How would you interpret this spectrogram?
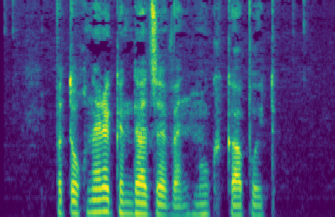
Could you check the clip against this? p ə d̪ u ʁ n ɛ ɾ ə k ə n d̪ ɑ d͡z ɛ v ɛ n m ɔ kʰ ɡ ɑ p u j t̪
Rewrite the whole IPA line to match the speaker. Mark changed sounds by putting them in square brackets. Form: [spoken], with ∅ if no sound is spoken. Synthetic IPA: p ə [t̪] u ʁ n ɛ ɾ ə [ɡ] ə n d̪ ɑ d͡z ɛ v ɛ n m [u] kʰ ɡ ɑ p u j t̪

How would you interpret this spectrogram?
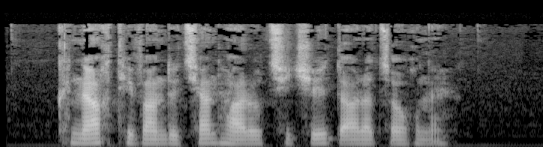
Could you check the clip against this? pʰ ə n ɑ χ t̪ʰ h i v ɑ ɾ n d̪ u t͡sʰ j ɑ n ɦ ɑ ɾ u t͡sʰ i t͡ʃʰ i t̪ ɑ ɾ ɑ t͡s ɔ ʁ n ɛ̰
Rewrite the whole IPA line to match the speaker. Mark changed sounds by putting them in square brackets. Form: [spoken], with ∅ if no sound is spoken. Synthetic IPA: [kʰ] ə n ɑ χ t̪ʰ h i v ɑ [∅] n d̪ u t͡sʰ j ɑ n ɦ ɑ ɾ u t͡sʰ i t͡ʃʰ i t̪ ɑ ɾ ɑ t͡s ɔ ʁ n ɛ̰

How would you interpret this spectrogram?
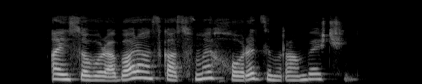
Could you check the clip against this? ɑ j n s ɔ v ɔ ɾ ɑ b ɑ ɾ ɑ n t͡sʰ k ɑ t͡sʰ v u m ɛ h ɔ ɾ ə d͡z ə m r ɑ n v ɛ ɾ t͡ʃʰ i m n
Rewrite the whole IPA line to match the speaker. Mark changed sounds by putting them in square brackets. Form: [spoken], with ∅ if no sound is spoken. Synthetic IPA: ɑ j n s ɔ v ɔ ɾ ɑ b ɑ ɾ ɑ n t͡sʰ k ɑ t͡sʰ v u m ɛ [χ] ɔ ɾ ə d͡z ə m r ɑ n v ɛ ɾ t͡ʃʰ i [∅] n

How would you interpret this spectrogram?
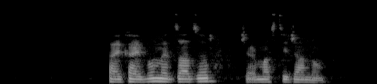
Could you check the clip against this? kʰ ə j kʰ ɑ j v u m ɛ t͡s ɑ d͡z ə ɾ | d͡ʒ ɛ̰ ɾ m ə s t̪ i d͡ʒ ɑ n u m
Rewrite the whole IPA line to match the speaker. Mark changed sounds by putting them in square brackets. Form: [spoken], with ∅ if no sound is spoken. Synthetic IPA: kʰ [ɑ] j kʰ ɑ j v u m ɛ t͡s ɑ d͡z ə ɾ | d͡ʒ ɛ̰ ɾ m [ɑ] s t̪ i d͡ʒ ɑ n u m

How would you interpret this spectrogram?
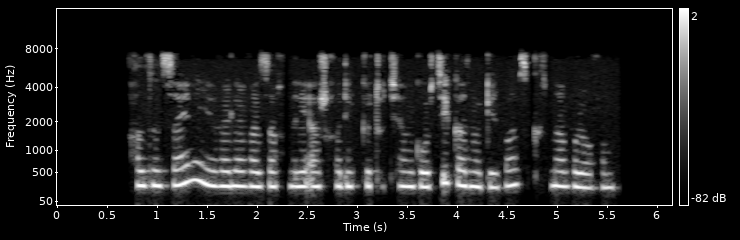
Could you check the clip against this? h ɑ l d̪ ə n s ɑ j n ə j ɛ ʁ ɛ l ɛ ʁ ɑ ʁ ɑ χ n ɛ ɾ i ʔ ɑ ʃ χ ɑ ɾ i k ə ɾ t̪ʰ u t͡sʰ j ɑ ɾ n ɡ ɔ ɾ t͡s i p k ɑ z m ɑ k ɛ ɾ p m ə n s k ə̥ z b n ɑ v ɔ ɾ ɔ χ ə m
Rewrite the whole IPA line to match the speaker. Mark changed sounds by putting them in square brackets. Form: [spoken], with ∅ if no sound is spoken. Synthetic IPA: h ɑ l d̪ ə n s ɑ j n ə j ɛ ʁ ɛ l ɛ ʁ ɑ [z] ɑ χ n ɛ ɾ i ʔ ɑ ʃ χ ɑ ɾ i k ə ɾ t̪ʰ u t͡sʰ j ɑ [∅] n ɡ ɔ ɾ t͡s i [∅] k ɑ z m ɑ k ɛ ɾ p m [ɑ] n s k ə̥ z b n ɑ v ɔ ɾ ɔ [ʁ] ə m

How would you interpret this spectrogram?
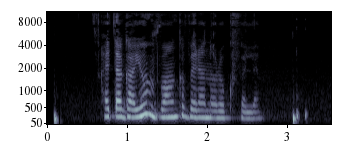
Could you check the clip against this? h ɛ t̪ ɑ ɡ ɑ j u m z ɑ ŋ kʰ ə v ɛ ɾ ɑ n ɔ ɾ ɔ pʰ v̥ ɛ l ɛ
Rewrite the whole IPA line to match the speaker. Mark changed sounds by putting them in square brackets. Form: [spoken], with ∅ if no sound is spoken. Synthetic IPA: h ɛ t̪ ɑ ɡ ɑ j u m [v] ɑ ŋ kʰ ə v ɛ ɾ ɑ n ɔ ɾ ɔ [kʰ] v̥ ɛ l ɛ

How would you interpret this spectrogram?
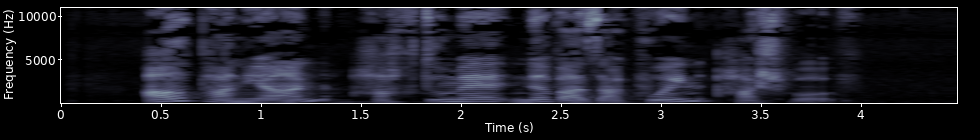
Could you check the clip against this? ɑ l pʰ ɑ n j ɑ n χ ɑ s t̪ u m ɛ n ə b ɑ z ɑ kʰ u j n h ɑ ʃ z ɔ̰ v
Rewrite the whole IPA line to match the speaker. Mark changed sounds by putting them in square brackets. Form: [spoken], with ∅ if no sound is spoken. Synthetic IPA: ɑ l pʰ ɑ n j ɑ n [h] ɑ [χ] t̪ u m ɛ n ə [v] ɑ z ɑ kʰ u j n h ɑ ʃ [v] ɔ̰ v

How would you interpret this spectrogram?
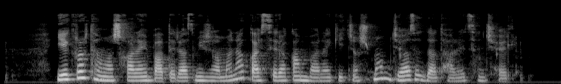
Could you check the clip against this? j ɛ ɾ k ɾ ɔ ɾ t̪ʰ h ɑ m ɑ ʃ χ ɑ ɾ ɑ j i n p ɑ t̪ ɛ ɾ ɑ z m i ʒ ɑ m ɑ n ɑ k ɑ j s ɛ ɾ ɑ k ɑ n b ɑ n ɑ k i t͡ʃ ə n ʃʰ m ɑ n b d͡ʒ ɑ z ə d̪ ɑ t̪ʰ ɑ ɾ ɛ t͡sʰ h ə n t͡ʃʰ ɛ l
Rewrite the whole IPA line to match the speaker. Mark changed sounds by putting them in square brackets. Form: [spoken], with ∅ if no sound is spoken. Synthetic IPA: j ɛ ɾ k ɾ ɔ ɾ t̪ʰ h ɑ m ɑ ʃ χ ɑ ɾ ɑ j i n p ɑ t̪ ɛ ɾ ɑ z m i ʒ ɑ m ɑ n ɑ k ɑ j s ɛ ɾ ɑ k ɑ n b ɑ n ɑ k i t͡ʃ ə n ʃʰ m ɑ [m] b d͡ʒ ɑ z ə d̪ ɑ t̪ʰ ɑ ɾ ɛ t͡sʰ h ə n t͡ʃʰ ɛ l

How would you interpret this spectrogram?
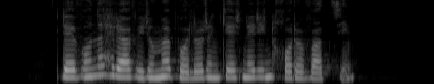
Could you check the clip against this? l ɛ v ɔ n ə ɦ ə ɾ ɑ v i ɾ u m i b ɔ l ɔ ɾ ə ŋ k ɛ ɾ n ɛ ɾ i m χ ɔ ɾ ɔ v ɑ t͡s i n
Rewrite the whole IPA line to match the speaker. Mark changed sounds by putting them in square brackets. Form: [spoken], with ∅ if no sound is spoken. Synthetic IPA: l ɛ v ɔ n ə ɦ ə ɾ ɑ v i ɾ u m [ɛ] b ɔ l ɔ ɾ ə ŋ k ɛ ɾ n ɛ ɾ i [n] χ ɔ ɾ ɔ v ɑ t͡s i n

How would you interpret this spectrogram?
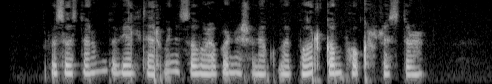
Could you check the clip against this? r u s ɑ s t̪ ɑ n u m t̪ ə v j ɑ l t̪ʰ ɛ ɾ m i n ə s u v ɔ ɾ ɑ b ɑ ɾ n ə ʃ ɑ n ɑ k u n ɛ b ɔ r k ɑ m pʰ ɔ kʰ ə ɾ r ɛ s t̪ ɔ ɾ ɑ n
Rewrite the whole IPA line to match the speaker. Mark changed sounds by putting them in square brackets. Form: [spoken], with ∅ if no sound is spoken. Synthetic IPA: r u s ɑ s t̪ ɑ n u m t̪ ə v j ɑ l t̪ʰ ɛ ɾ m i n ə s [ɔ] v ɔ ɾ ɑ b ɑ ɾ n ə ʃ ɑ n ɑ k u [m] ɛ b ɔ r k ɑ m pʰ ɔ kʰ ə ɾ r ɛ s t̪ ɔ ɾ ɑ n

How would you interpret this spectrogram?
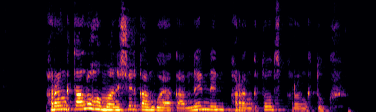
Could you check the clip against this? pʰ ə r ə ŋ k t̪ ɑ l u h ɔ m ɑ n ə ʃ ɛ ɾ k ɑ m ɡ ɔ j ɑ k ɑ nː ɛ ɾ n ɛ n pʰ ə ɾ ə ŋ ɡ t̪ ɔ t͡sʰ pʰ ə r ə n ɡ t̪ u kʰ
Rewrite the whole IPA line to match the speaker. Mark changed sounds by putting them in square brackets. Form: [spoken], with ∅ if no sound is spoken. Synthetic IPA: pʰ ə r ə ŋ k t̪ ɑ l u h ɔ m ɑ n ə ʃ ɛ ɾ k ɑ m ɡ ɔ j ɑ k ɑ nː ɛ ɾ n ɛ n pʰ ə [r] ə ŋ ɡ t̪ ɔ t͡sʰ pʰ ə r ə [ŋ] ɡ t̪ u kʰ

